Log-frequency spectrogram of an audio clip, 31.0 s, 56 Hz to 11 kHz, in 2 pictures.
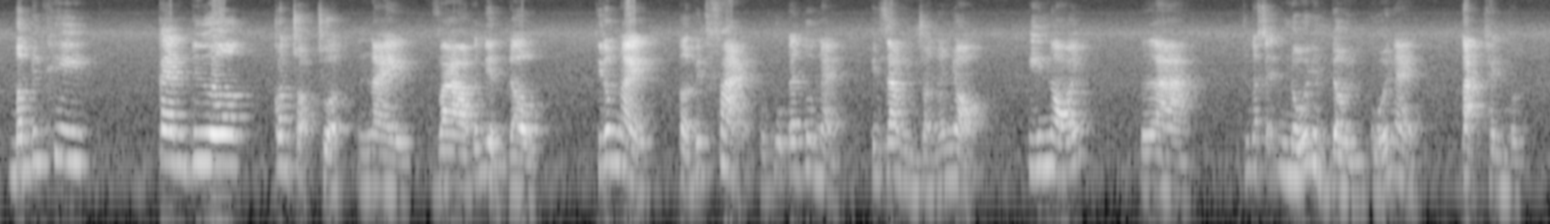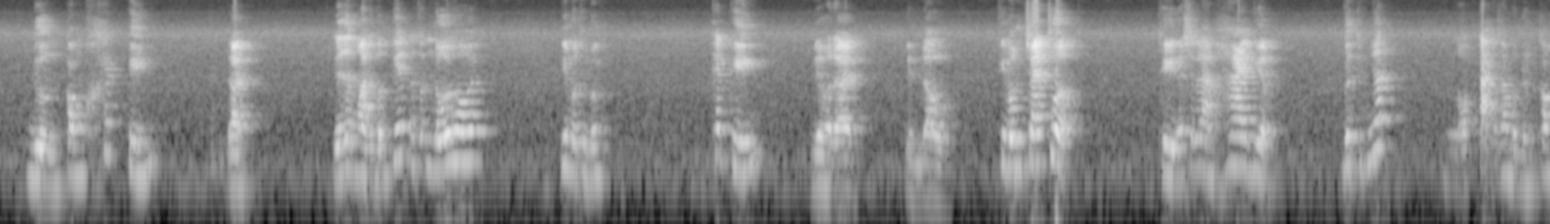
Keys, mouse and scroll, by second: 19.4 click, 19.5 click, 26.1 click, 26.3 click.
